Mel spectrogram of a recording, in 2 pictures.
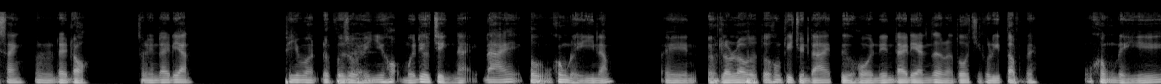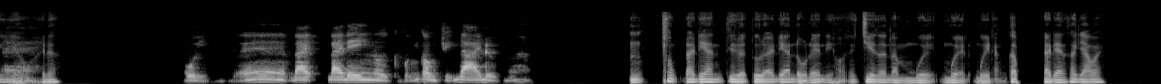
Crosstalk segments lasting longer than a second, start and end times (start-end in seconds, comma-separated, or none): none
